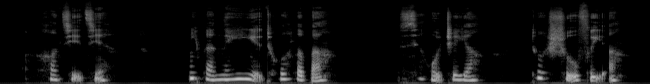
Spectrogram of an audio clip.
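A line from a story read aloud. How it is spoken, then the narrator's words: Gentle voice. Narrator (Chinese): 曼娘温柔的声音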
